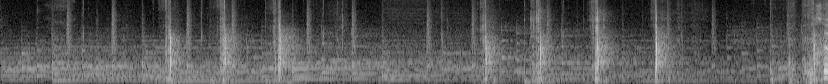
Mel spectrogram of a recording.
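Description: A knife chops fresh, soft ginger with the skin left on against a cutting board, landing about ten sharp, irregularly spaced strikes. The chops are crisp and close, over quiet background music.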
